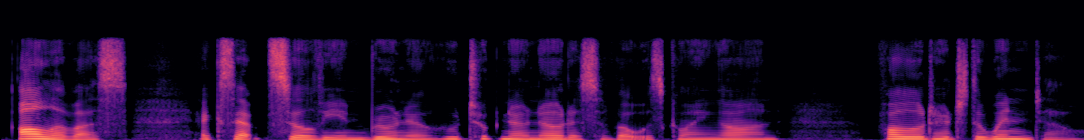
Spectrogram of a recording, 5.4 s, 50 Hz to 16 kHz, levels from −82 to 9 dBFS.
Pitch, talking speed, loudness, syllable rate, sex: 195 Hz, 230 wpm, -21 LUFS, 3.2 syllables/s, female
